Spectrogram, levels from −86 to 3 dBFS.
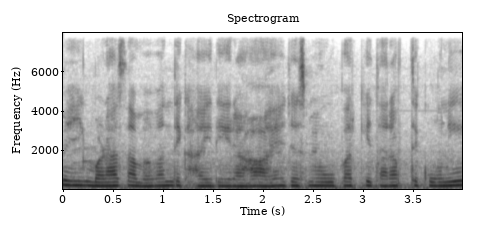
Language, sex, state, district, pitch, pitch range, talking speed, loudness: Hindi, female, Uttar Pradesh, Jalaun, 190 Hz, 180-195 Hz, 225 wpm, -14 LUFS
